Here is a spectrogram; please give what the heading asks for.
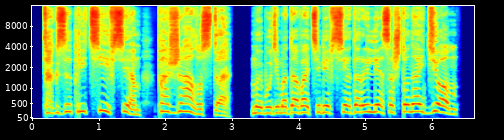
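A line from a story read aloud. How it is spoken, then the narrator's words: Pleading. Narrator (Russian): взмолилась она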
